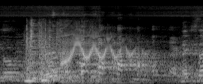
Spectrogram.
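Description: A springy, cartoon-style 'boing' sound effect: a tone that wobbles up and down in pitch several times for about a second, starting a quarter second in, over voices.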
